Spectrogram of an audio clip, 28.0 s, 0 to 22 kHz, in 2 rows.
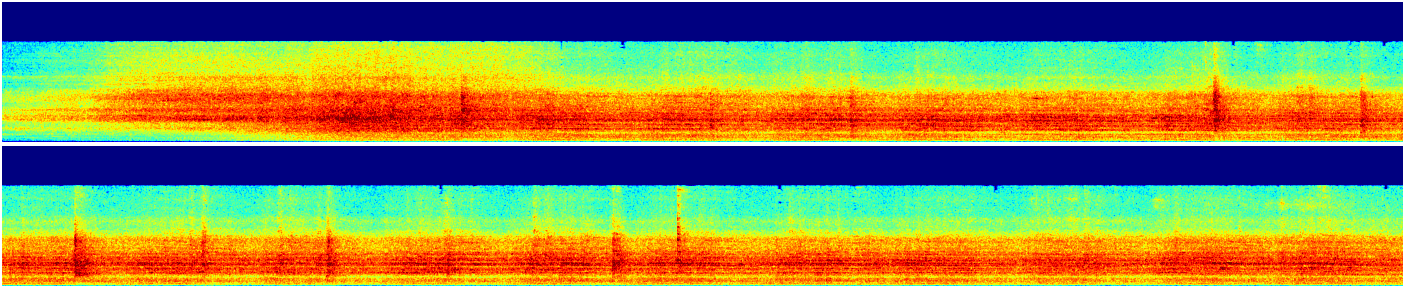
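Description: A JR Freight EF210 electric locomotive hauls a 19-car container freight train past. The noise swells over the first few seconds as the locomotive arrives, then settles into a steady rumble and clatter of the container flatcars' wheels on the rails. A few sharp clicks from the wheels crossing rail joints stand out.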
